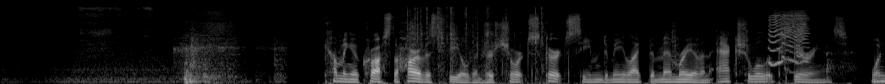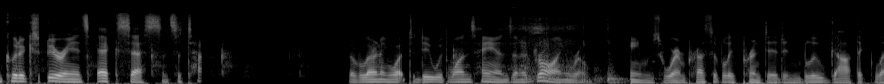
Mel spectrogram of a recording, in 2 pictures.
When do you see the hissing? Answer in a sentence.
The hissing can be heard from 0.0 to 1.9 s.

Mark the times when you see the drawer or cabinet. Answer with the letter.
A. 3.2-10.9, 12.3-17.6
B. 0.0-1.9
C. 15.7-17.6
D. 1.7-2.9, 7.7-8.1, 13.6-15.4
D.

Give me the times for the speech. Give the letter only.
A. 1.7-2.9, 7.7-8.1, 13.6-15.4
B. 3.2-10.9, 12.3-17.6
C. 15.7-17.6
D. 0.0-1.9
B.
